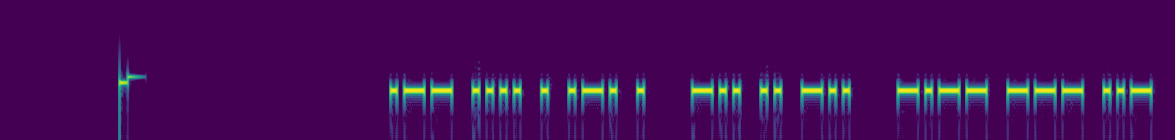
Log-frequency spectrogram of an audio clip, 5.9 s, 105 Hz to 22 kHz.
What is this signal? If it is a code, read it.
Morse code, heard as a keyed tone, about 34 wpm, 700 Hz. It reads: WHERE DID YOU
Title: Sentences from Top 1000 Words - Review Part 4 - 35wpm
